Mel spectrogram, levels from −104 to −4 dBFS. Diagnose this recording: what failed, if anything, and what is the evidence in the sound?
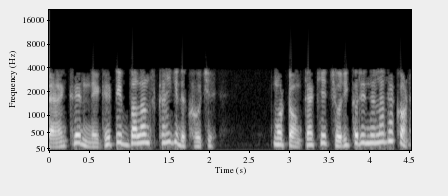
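Thin, boxed-in speech with a buzzy, synthetic edge throughout, and nothing below about 150 Hz or above 3.7 kHz. Codec stage: the AMR narrowband mobile codec, an 8 kHz vocal-tract model whose plainly audible roughness points to a low mode near 7.4 kbps.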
